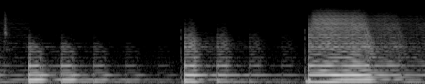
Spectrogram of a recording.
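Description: ROLI Seaboard RISE playing Equator's Vintage Mono Lead synth patch through a delay. The same note is struck softly a few times, each with echo repeats. About three seconds in comes a hard strike, a louder held note. Strike velocity is mapped to turn the delay's feedback and wet level down, so light strikes are at around 40% for both and harder strikes don't have the same delayed effect.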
